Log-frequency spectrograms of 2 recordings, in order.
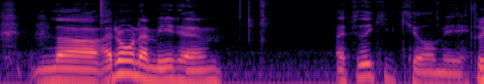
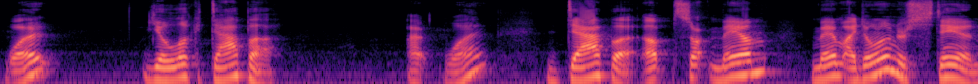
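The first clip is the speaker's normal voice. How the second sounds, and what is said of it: Put-on Boston accent. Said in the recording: “Boston accent”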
